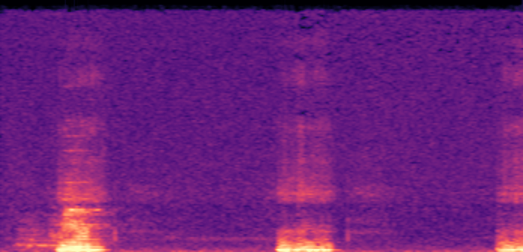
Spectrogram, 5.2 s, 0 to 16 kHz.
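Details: 1-year-old child snoring while asleep at night: low, buzzing snores on each breath, about 27 a minute, with quiet pauses between them.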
